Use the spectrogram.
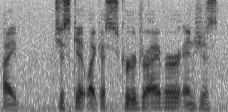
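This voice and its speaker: A man's voice: mid-range voice, steady tone, normal speed, a bit bright, slight background noise. A man playing a tabletop role-playing game, improvising his actions and dialogue casually.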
